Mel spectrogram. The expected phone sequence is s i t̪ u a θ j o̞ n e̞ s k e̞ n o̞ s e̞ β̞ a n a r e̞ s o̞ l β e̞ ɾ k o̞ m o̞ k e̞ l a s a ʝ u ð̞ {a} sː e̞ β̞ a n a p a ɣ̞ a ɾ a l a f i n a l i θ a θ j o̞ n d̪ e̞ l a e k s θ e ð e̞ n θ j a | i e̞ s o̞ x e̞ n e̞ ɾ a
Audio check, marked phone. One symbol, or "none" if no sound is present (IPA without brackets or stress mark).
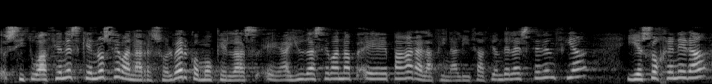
a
